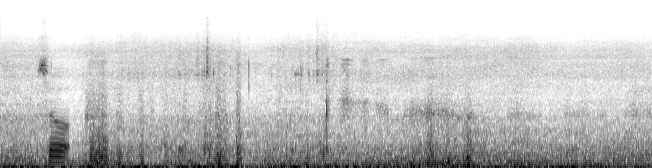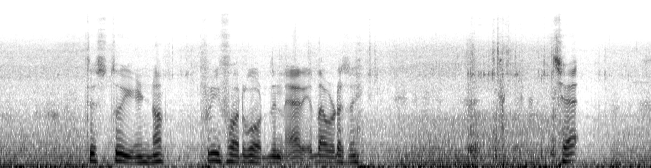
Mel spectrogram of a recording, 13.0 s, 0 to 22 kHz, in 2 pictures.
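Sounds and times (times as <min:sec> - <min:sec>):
motorbike engine: 0:00.0 - 0:13.0
road noise: 0:00.0 - 0:13.0
wind rushing over microphone: 0:00.0 - 0:13.0.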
